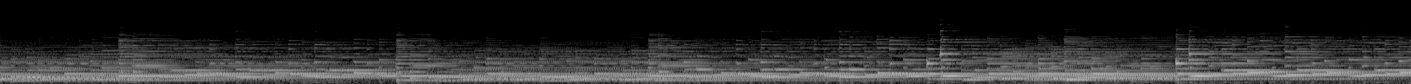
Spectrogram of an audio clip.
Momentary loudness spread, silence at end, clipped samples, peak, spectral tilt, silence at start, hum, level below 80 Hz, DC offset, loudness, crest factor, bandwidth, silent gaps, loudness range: 4 LU; 0 s; under 0.1%; -12 dBFS; -8.5 dB/octave; 0 s; none; -58 dBFS; under 0.1%; -27 LUFS; 14 dB; 6.2 kHz; none; 3 LU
